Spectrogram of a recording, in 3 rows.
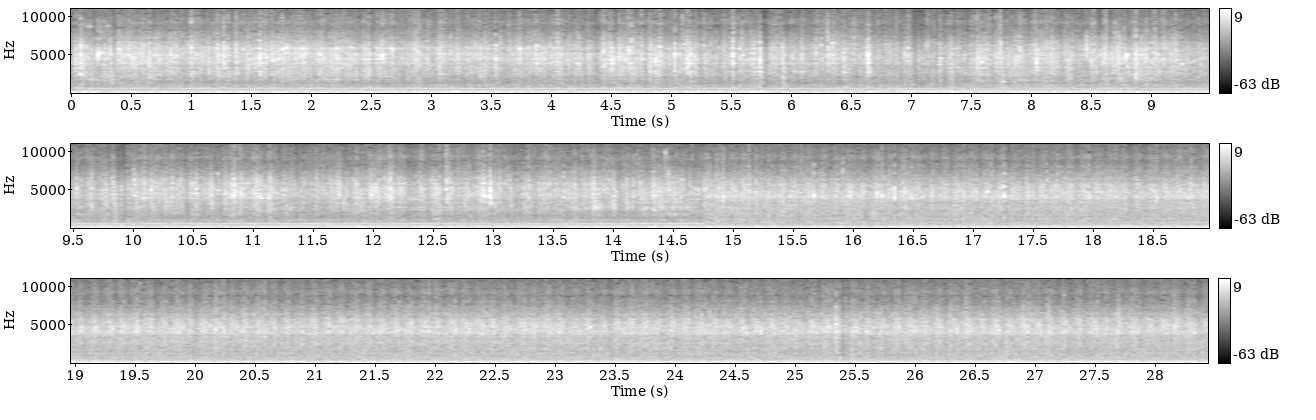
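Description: Ford 8N tractor's four-cylinder flathead engine running steadily on its replacement carburetor while pulling a box blade, with a gritty crunch of gravel under the blade. About halfway through the sound changes abruptly to the engine heard close up, still running steadily.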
